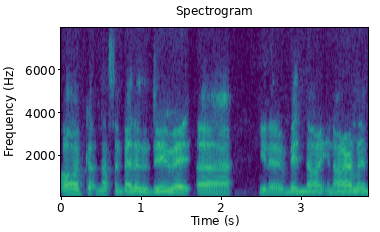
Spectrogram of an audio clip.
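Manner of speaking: terrible, bad put-on Irish accent. Retelling what a past guest said: bad Irish accent. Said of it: "how to do an Irish accent".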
